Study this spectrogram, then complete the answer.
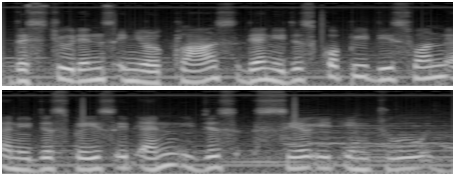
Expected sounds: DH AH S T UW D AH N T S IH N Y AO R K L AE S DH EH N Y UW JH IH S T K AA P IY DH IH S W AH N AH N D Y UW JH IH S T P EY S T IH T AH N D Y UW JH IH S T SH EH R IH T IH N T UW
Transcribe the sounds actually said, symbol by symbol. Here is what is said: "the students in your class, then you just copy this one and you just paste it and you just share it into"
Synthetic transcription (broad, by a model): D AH S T UW D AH N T S IH N Y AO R K L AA S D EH N Y UW JH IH S K AA P IY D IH S W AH N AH N Y UW JH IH S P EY S IH T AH N Y UW JH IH S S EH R IH T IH N T UW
